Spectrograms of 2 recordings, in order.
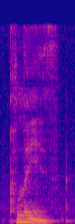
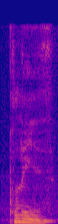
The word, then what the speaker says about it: please: please, please 이 소리죠. 여기에서도 S가 Z 발음이 나니까 이렇게 세모 모양의 글자를 나타내서 표기하고 있는 것입니다.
